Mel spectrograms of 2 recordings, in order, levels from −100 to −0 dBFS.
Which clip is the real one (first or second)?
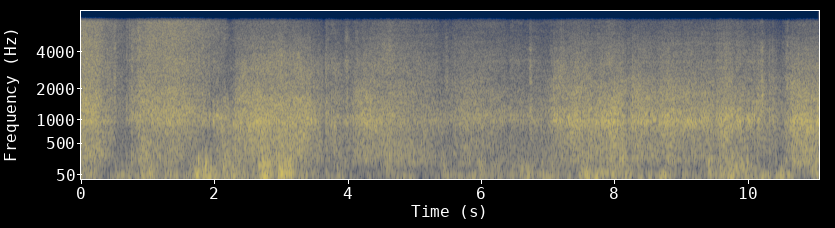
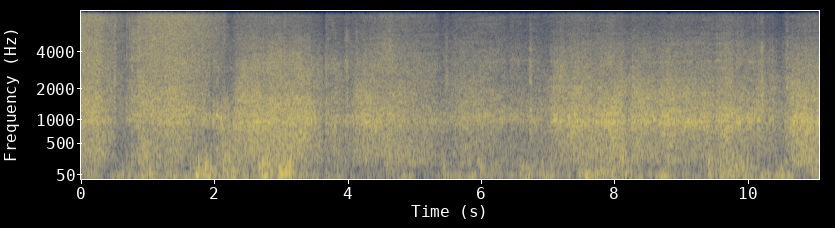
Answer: first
